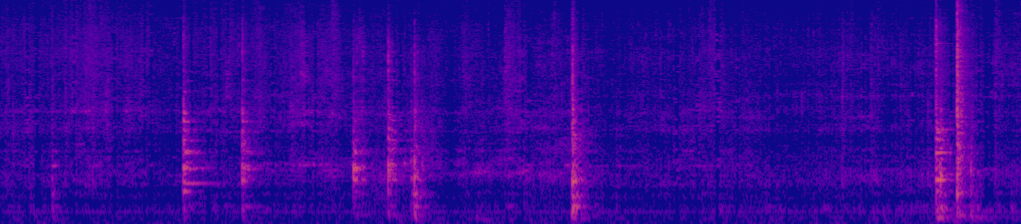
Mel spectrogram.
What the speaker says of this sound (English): So I'm going to melt these anchovies.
